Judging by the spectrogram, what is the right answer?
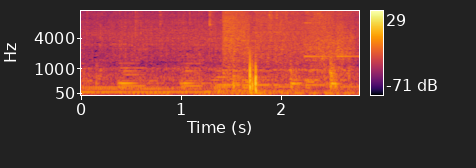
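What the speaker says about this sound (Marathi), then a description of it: "आपण ह्या भाज्या आता त्या तेलामध्ये परतूया" Mixed vegetables such as cauliflower, peas, carrots and green beans hit hot oil in a pan for veg pulav, a soft steady sizzle with a brief clatter of stirring partway through.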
